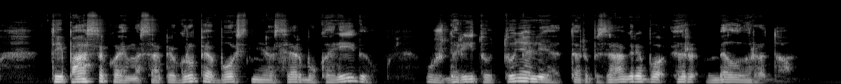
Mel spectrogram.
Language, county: Lithuanian, Vilnius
